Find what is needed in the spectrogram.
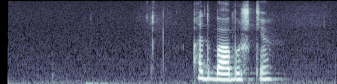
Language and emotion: Russian, neutral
